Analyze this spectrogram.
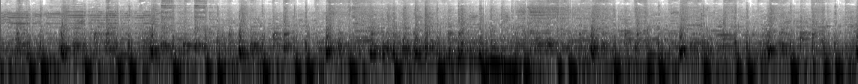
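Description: Live band playing loudly through a PA: piano accordion over electric guitar, bass guitar and drums, with a steady, driving beat.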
